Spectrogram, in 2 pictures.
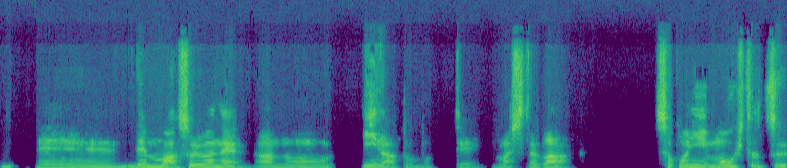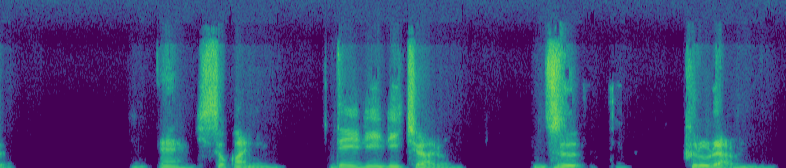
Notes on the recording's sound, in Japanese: ２０２３年６月２４日に開催した ZOOMライブの模様です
